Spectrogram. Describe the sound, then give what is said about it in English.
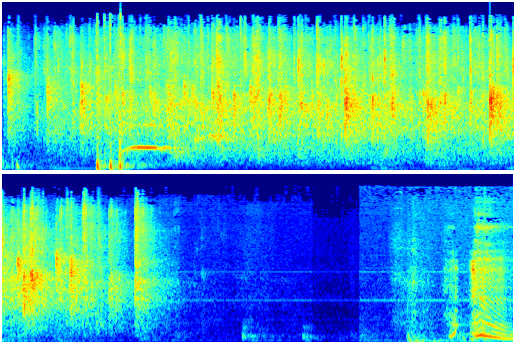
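Steady audience applause welcoming a speaker fills the first seven seconds, a dense crackle of many hands clapping with a few louder claps near the start, then fades into quiet with faint shuffling and a breath. “So would you welcome with me my friend”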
